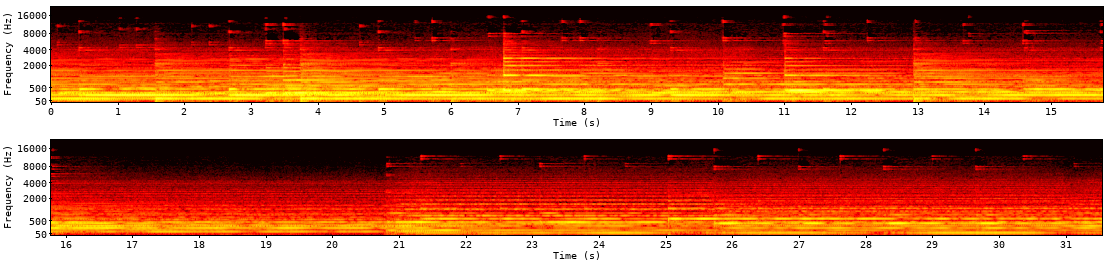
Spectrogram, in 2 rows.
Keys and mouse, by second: 14.3 click, 28.3 click, 29.8 click.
